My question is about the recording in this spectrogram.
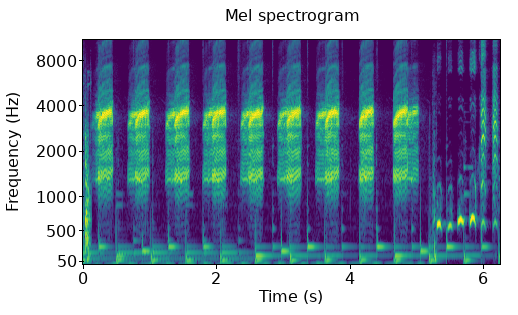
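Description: A frog croaking in a steady series of about ten short calls, roughly two a second, which stops about five seconds in.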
